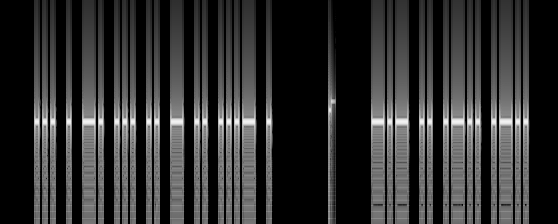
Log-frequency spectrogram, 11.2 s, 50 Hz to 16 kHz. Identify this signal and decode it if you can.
Morse code, heard as a keyed tone, about 15 wpm, 700 Hz. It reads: SENSITIVE KILL
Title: Sentences from Top 1400 Words - New Word Drill - 15wpm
